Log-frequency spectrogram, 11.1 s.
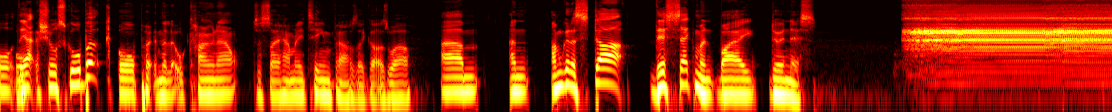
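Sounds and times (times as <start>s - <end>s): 
speech: 0.0s - 8.2s, 9.0s - 9.3s
long basketball buzzer: 9.0s - 11.1s.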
